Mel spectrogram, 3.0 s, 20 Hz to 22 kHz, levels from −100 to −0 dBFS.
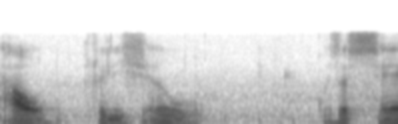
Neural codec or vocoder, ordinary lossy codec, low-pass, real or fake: none; AAC, 48 kbps; 7.2 kHz; real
